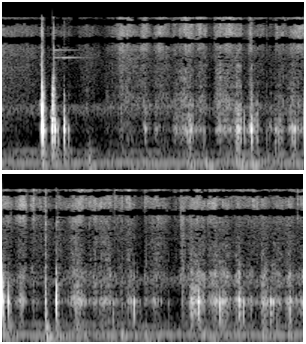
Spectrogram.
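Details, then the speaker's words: SUV cup holder and storage bin floors lined with non-woven felt tape, tested with a hard round object such as a ring. Only a few soft muffled taps and no hard rattle: the compartment is now quiet. "소리가 거의 안 나는 걸 알 수가 있습니다 여기에 나도 마찬가지죠 굉장 부드러운 소리만 나게 되죠"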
